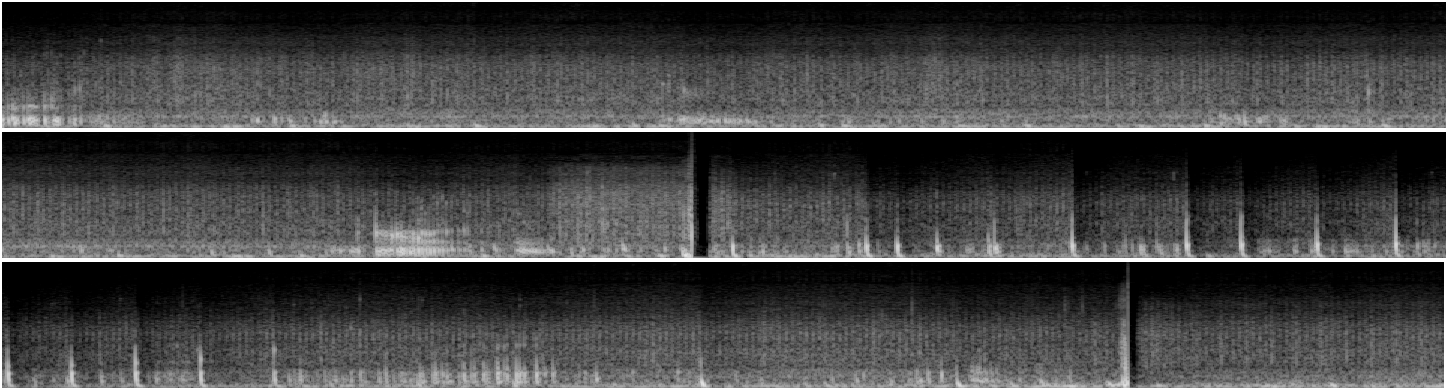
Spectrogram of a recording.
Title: Male stomach growling on TikTok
